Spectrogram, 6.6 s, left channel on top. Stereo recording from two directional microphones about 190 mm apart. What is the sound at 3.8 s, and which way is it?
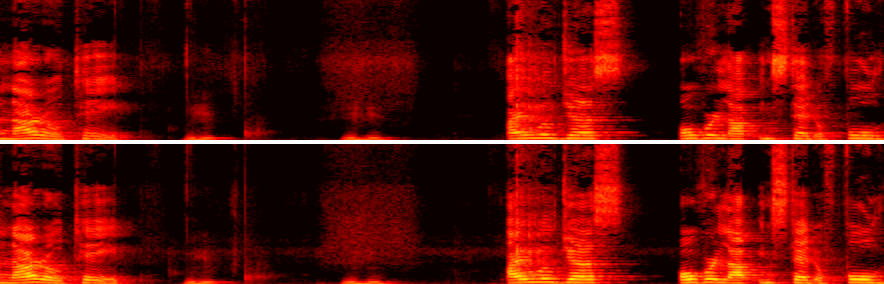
A woman's voice, 55° right (ahead or behind).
